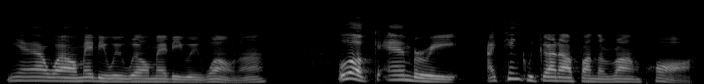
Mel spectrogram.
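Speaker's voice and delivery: a weaselly sidekick needling his mark; pinched high voice. Acted. Pinky voiced in dialogue.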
